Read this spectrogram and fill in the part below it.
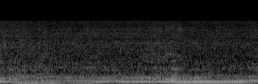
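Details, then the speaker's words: Frigidaire washer after repair (pump replaced, clothing removed from between tubs): steady low pump hum with soft slurping gurgle as air is drawn through once the tub is empty; normal drain pump gurgle. "you hear the water trick in and now it means it's empty already you can hear a little gargling"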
